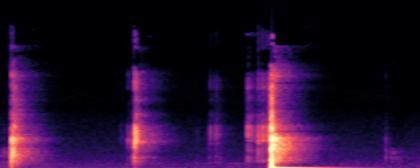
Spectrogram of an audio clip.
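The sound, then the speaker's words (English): A beer can with a brown label, gold logo and design, black rim and black key tab is opened: a few sharp metallic clicks, then a loud crack followed by a hiss of escaping gas that fades out over about a second. No one speaks. “It's got a black rim and a black key tab.”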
